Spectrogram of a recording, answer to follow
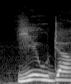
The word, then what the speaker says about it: Yehuda: Yehuda, encore une fois, vous voyez le mot Y et prononcer la lettre Y, Yehuda.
